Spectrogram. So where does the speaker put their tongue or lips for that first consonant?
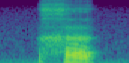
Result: velum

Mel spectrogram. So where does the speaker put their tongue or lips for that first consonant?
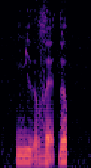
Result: palate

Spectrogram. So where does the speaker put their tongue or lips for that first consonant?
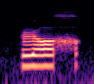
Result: retroflex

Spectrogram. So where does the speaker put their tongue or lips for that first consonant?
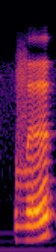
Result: lips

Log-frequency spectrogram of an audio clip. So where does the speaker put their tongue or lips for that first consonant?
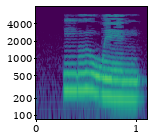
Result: velum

